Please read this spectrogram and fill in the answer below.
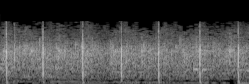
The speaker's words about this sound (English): Somebody say hallelujah. Somebody say hallelujah. If you love him, give him a hand clap of praise tonight.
